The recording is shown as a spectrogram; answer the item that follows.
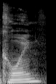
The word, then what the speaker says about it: Coyne: Wayne Cone? How do you say his last name? – Wayne Coyne. – Coyne? – I think. – C-O-Y-N-E.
